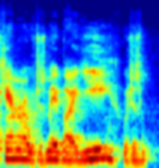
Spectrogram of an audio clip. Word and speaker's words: Yi: So the main thing I noticed about this camera as compared to my old camera, which was made by Yi, which is spelled Y-I, a Chinese company you want to avoid at all costs.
